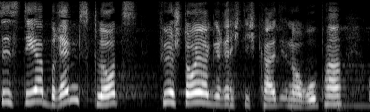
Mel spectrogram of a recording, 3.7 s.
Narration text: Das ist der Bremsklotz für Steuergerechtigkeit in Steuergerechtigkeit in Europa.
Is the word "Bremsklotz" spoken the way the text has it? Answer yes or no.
yes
